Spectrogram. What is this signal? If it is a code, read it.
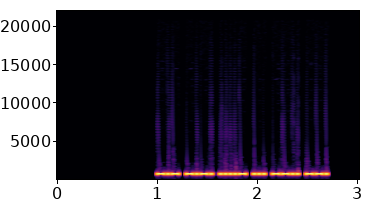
Morse code, heard as a keyed tone, about 52 wpm, 690 Hz. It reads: KC4SZG
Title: USA Call Signs - 6 Characters - 3x Character Spacing - 50wpm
